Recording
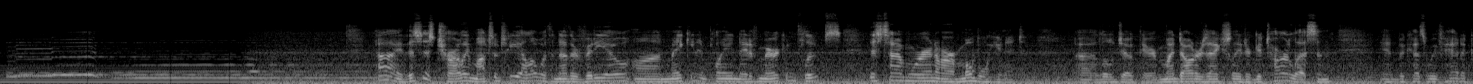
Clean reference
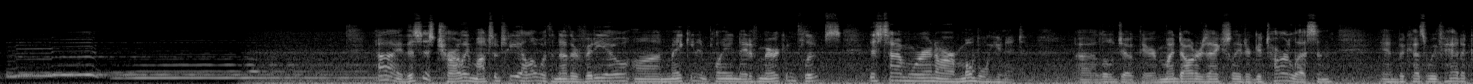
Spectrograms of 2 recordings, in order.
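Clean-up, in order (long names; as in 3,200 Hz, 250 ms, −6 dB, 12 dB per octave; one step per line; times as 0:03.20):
hum removal 109.1 Hz, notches 8
repair the gap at 0:00.87/0:01.70/0:02.29/0:04.08/0:09.04/0:09.40, 11 ms
level correction +3.5 dB, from 0:13.73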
